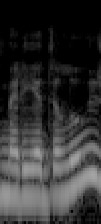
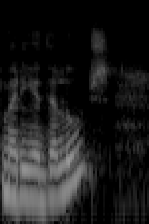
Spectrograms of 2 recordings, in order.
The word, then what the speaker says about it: Maria da Luz: My name is Maria da Luz. And how do you spell that? Yeah. So Maria, and then Daluz. That's a Portuguese name, Maria da Luz.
